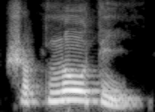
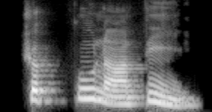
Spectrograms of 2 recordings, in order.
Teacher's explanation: ব্যঞ্জন যুক্ত ব্যঞ্জন যেখানে রয়েছে তাকে ভেঙে দিয়ে তার মাঝখানে স্বরধ্বনিকে আনা হচ্ছে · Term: স্বরভক্তি বা বিপ্রকর্ষ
